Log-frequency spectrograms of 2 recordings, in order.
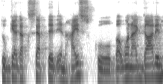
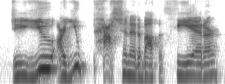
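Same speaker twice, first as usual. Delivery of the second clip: mock, big, tough masculine voice; 3 semitones higher than usual. Retelling an audition and imitating the founder's question: loud voice imitating Zenaida Amador. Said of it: "with this loud voice".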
